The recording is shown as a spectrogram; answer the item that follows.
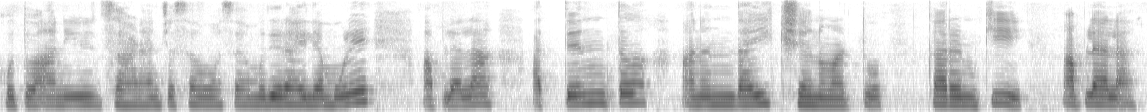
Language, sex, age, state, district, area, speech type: Marathi, female, 30-45, Maharashtra, Osmanabad, rural, spontaneous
